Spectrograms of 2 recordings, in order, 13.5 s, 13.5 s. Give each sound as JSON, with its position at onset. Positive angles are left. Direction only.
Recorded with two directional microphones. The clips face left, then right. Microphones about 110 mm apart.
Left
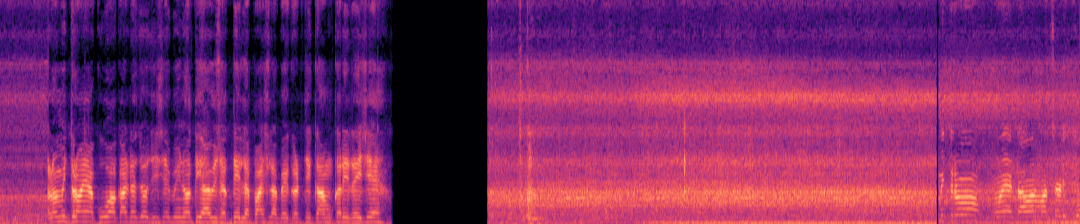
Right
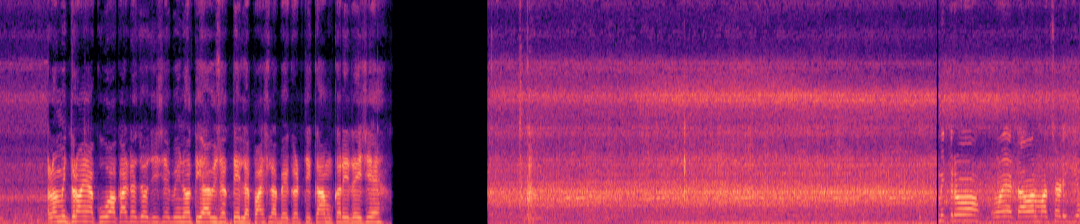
{"t": 0.6, "sound": "speech", "side_deg": -30}
{"t": 6.1, "sound": "vehicle", "side_deg": 5}
{"t": 11.9, "sound": "speech", "side_deg": -15}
